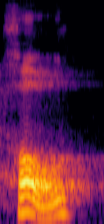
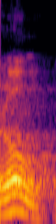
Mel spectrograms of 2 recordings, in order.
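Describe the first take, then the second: First: The word starts with a clear H sound. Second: The word starts without an H sound. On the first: Locals would never say it this way. The speaker calls it wrong. "It's not Enigma Hull. That'd be unheard of" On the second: This is how locals say it. The speaker calls it right. "It's very rare we pronounce the H in anything"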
